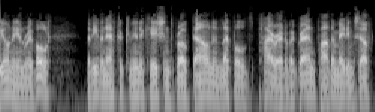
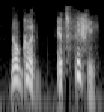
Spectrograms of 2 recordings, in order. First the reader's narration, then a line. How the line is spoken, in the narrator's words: The young party leader, nervously, said loudly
